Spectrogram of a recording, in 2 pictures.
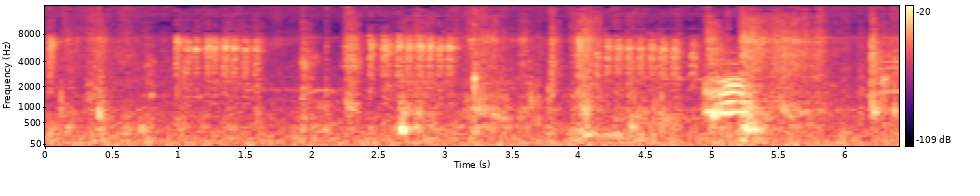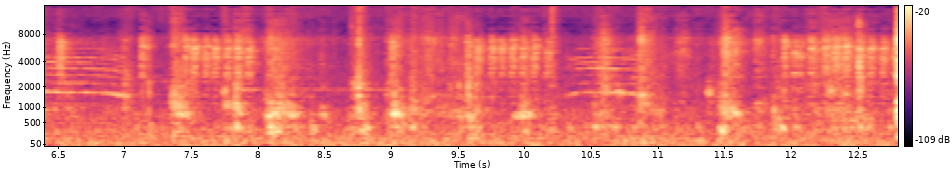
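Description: Goat kids bleating three times, faintly: a lower call about five seconds in, then two higher, shorter calls about a second and a half later and near ten and a half seconds. Soft clicks and rustling run between the calls.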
